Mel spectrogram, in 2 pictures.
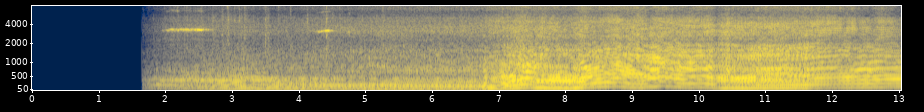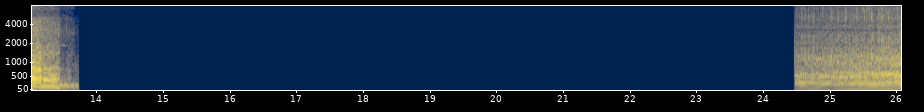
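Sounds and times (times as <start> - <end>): car engine running and revving: 2.6 - 13.7, 24.5 - 26.0.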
